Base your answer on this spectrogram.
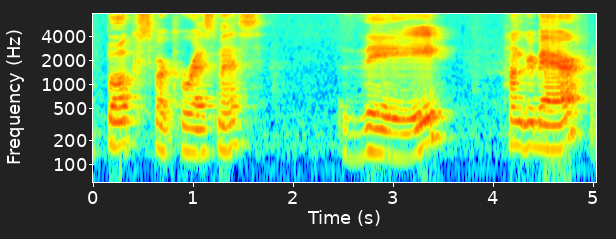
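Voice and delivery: plain reading voice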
